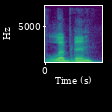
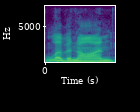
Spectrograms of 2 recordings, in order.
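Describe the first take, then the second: First: The name is said the local way. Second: The name is said the outsider way. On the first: The speaker calls it right. "It's Lebanon" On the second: The speaker calls it wrong. "Not Lebanon"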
